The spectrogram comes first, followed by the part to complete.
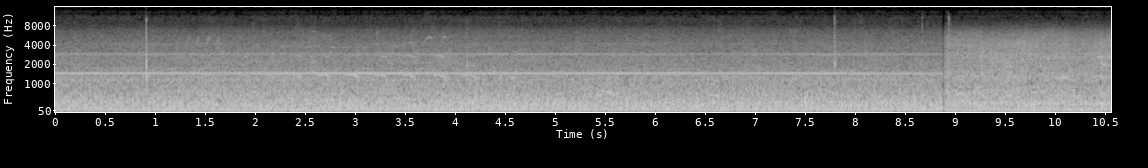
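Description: Steady low drone of a ferry's machinery heard on deck, with a thin, steady high whine over it. About nine seconds in, the whine stops abruptly and the background changes.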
